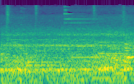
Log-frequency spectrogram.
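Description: Steady rumbling background noise with a voice faintly chanting underneath.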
